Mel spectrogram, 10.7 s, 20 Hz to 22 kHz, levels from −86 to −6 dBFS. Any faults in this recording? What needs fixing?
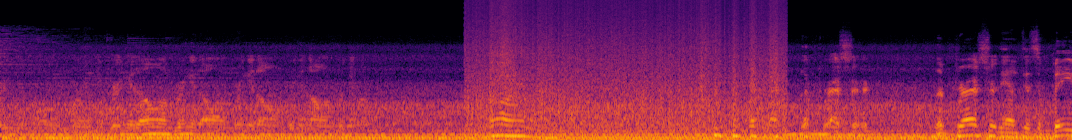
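From 4.63 to 7.87 s the audio goes harsh and buzzy with noisy gaps, likely a stuck bit: one high data bit held fixed, adding errors near -25 dBFS. To prevent it, check the converter and its digital data lines or connections, and replace any faulty cable or interface.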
